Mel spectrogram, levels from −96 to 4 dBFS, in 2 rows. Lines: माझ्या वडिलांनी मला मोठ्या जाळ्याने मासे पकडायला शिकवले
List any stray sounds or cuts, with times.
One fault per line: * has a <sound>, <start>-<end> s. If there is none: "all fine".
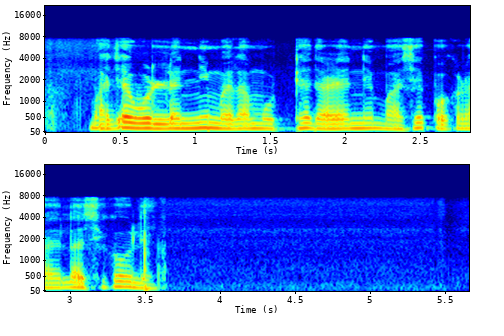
all fine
